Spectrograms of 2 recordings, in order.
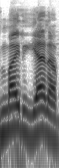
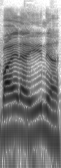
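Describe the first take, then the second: First: The name begins with the sound 'mighty'. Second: The name begins with the sound 'might'. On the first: "It's Mighty Hyena" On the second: "why did I pronounce it like that?"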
